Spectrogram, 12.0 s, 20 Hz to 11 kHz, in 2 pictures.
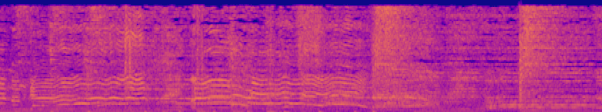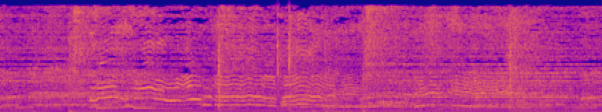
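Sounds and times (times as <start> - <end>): choir singing gospel: 0.0 - 12.0
steady bass accompaniment: 0.0 - 12.0.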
